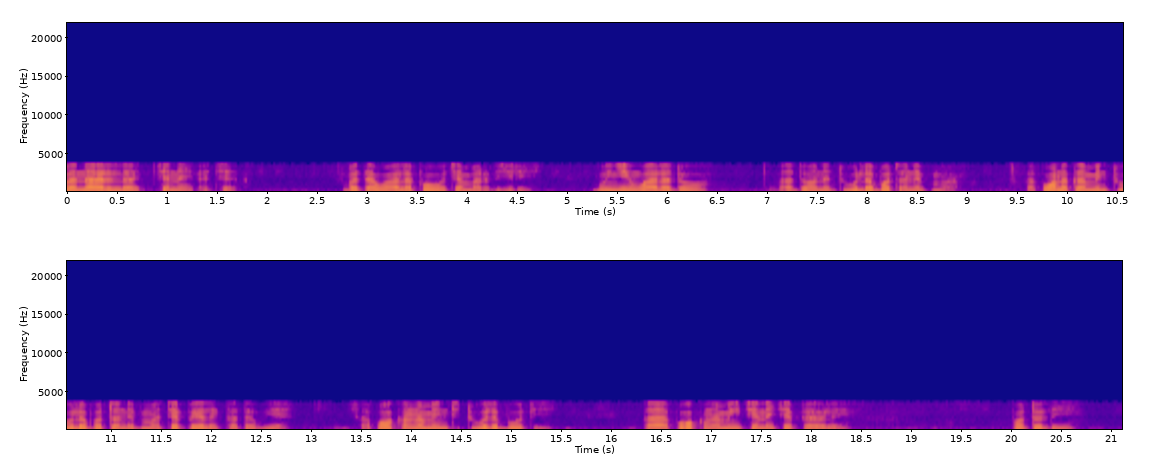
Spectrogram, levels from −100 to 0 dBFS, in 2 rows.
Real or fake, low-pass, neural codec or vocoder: fake; 3.6 kHz; codec, 16 kHz, 0.3 kbps, FocalCodec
